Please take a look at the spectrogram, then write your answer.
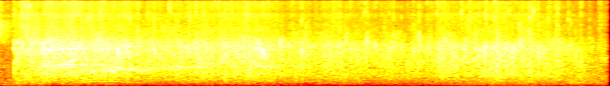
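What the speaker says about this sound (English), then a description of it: "Please join me in another round of applause congratulating my fellow graduates." Crowd at a graduation ceremony applauding the graduates, a loud, sustained burst of clapping that starts abruptly and holds steady throughout.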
